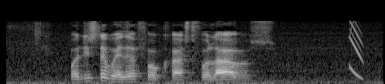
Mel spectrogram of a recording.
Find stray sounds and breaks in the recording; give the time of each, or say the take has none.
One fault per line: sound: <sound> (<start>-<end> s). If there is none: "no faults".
sound: chirp (3.5-3.7 s)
